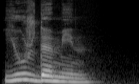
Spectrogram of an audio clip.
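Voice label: "юждӧмин", Komi, female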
